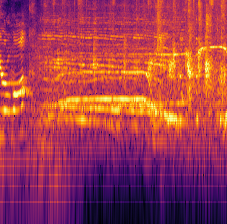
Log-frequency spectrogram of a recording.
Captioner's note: audience cheering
